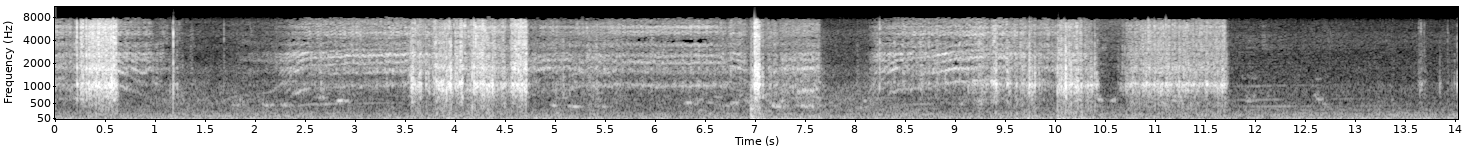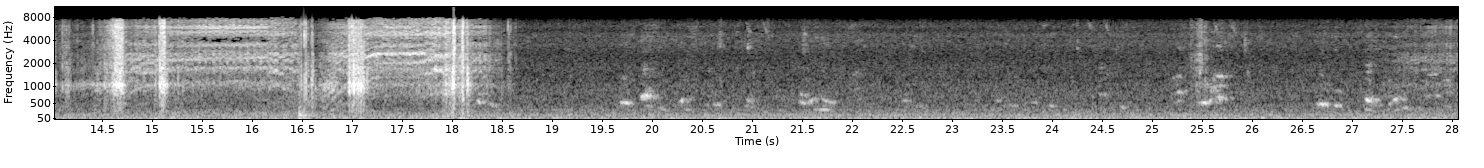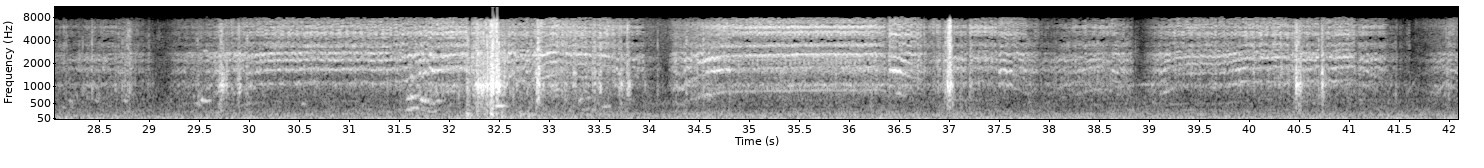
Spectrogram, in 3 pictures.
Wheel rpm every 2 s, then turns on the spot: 80, 130, 120, 110, 130, 30, 10, 110, 100, 10, 0, 0, 10, 20, 50, 130, 160, 170, 150, 120, 110.
10-12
